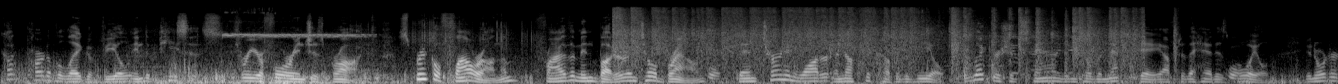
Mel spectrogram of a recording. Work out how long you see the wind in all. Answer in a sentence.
The wind can be heard for 13 seconds in total.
